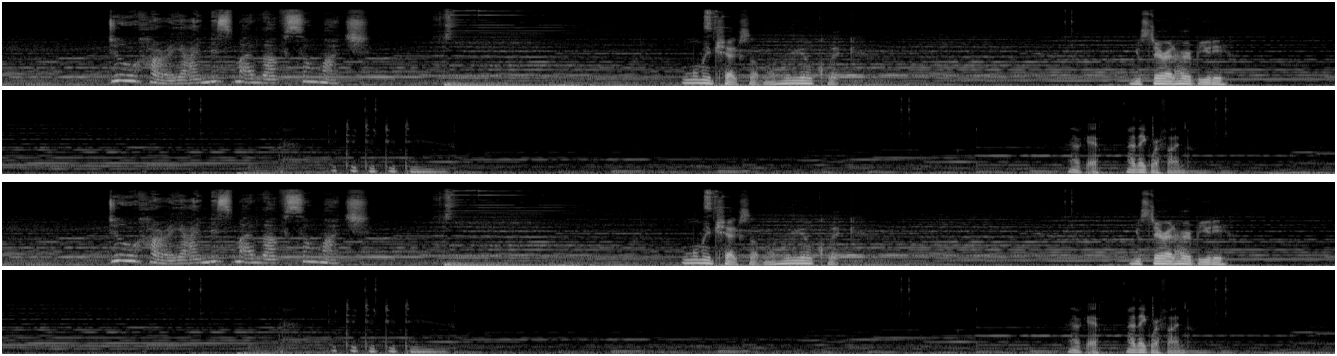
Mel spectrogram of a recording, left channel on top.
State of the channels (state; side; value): identical; both; correlation 1.00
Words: Do hurry. I miss my love so much. Let me check something real quick. You can stare at her beauty. Okay, I think we're fine.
